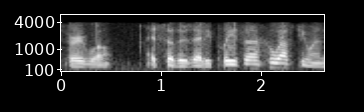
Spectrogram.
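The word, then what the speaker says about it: Plesa: It's my lucky day, Edward Plessa. – Eddie Pleza. It's pronounced Pleza.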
